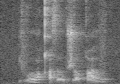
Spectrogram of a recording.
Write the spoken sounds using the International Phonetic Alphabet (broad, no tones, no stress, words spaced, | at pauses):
pʲəvoːw qʰɐsɤːwʃɤw qɤv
